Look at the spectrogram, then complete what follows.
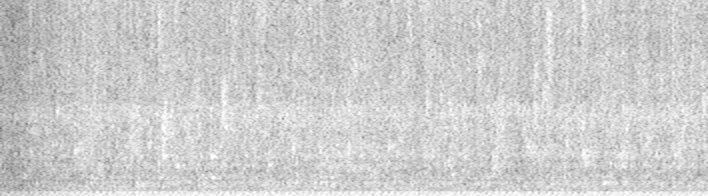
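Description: Aquarium filter pump running: a steady hum with water moving, getting louder about a second in and then holding steady.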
